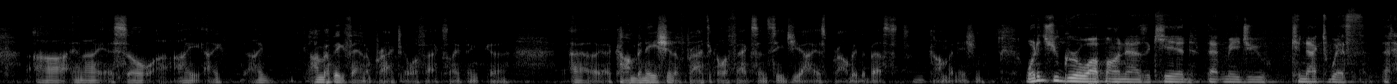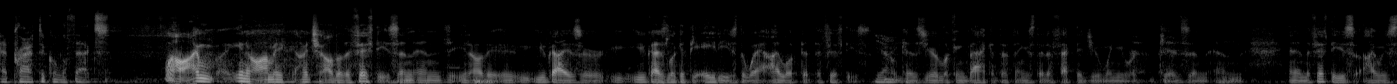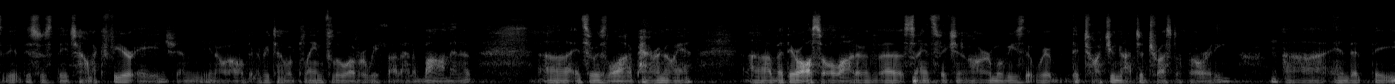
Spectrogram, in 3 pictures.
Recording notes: live from Los Angeles Comic Con!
